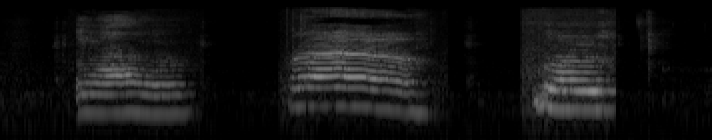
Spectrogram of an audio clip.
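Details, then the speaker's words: Infant calling out when lonely or bored, heard as three drawn-out, tuneful 'la la la'-like calls in a quiet room; an example of Dunstan baby language attention-seeking vocalization. "lorsqu'il se sent seul qu'il essaye un petit peu de vous appeler ou qu'ils s'ennuient ça va être plus à la la la quelque chose comme ça"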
